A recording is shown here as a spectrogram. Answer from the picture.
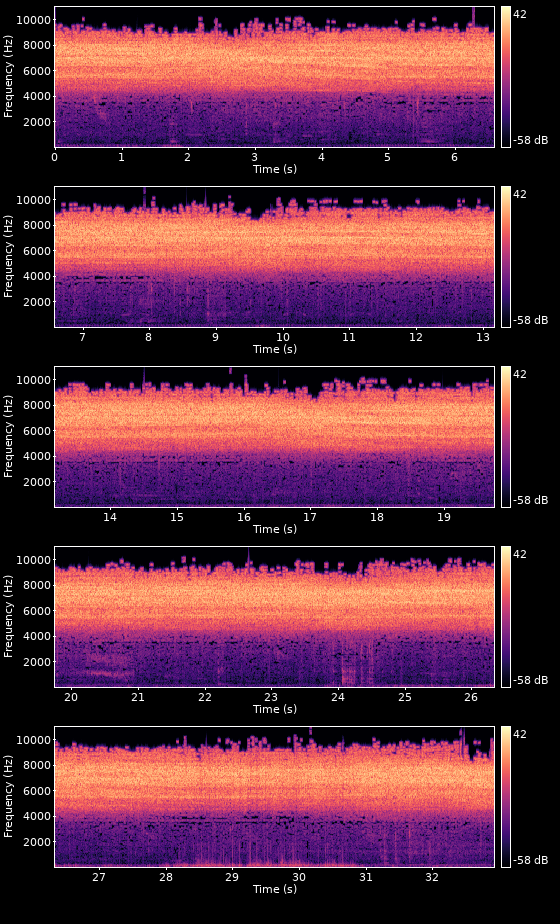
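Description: Steady, high-pitched chorus of insects buzzing without a break, with a low rumble swelling near the end.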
